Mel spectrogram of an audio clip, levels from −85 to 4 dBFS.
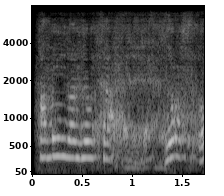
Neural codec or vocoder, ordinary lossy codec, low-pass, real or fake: codec, 16 kHz, 4.8 kbps, FACodec; none; 7.2 kHz; fake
